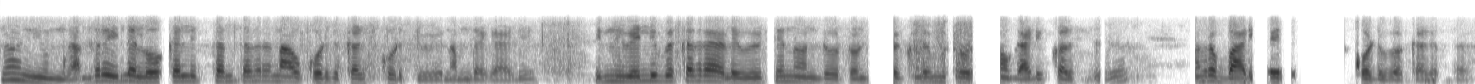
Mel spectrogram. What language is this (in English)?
Kannada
